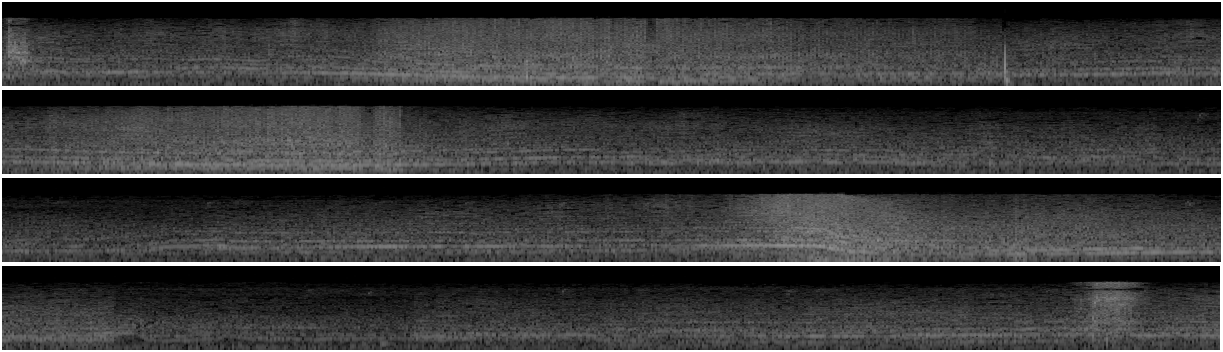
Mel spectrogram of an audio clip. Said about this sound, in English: you'll be able to hear that Aston Martin, that Mercedes engine around the rest of this lap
